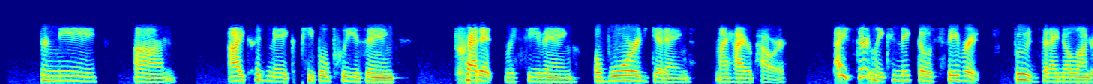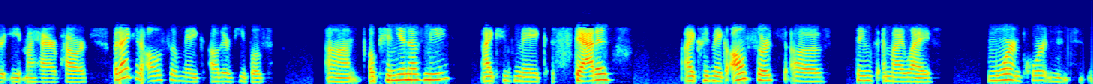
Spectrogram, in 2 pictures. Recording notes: from the 100 Pounders Phone Meeting, 6/27/23.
